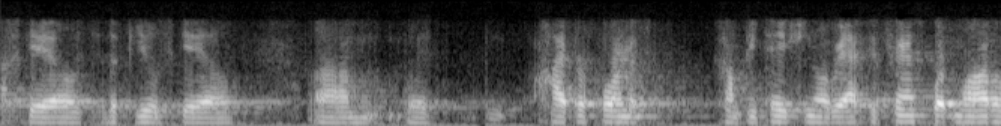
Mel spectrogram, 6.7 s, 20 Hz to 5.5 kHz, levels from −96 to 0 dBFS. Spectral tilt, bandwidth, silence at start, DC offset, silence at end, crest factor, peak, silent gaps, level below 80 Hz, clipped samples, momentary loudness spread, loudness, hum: -11.5 dB/octave; 3.7 kHz; 0 s; under 0.1%; 0 s; 20 dB; -2 dBFS; none; -50 dBFS; under 0.1%; 15 LU; -22 LUFS; none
